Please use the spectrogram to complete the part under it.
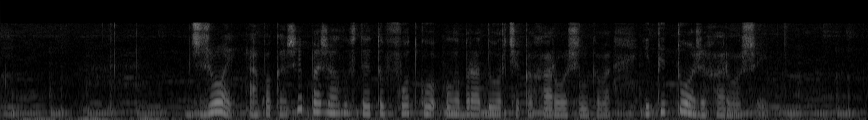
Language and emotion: Russian, positive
